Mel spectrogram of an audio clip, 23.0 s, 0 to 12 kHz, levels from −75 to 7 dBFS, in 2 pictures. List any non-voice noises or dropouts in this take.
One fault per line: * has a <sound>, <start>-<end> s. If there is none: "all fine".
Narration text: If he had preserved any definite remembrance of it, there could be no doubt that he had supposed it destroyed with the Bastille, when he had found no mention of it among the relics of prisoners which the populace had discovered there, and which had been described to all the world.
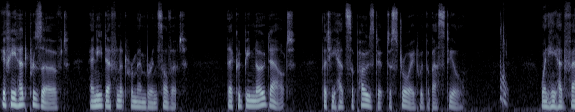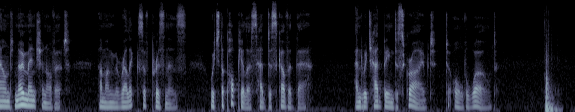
* has a chirp, 10.0-10.2 s
* has a thud, 22.4-22.8 s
